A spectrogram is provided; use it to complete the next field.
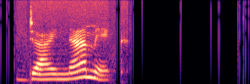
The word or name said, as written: dynamic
